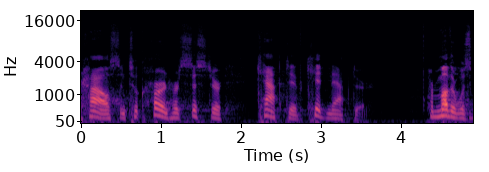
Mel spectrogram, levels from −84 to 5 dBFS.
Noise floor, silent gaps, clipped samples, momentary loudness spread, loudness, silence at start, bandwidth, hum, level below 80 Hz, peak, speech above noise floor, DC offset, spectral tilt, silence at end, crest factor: -78 dBFS; none; under 0.1%; 18 LU; -35 LUFS; 0 s; 14.5 kHz; none; -66 dBFS; -10 dBFS; 44 dB; under 0.1%; -6 dB/octave; 0 s; 24 dB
